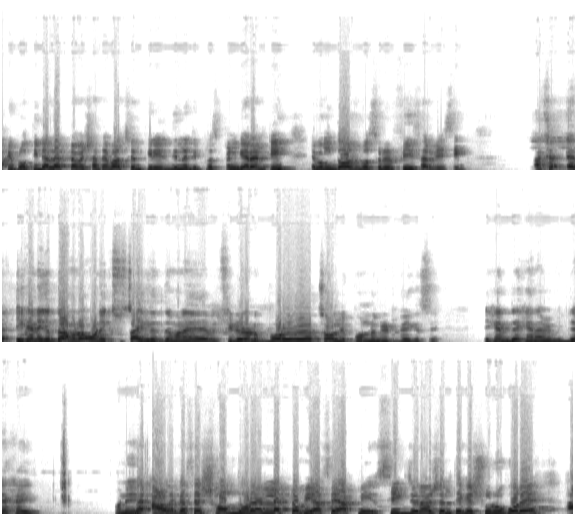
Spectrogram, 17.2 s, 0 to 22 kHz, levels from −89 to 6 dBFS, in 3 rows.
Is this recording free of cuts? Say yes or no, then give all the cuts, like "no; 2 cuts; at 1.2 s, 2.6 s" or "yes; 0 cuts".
yes; 0 cuts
